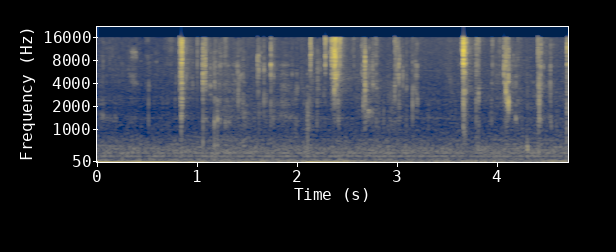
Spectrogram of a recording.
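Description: Close-miked chewing and biting on spicy braised rabbit head, with repeated sharp wet clicks of the mouth and crunching of small bones, loudest near the start and about two seconds in.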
